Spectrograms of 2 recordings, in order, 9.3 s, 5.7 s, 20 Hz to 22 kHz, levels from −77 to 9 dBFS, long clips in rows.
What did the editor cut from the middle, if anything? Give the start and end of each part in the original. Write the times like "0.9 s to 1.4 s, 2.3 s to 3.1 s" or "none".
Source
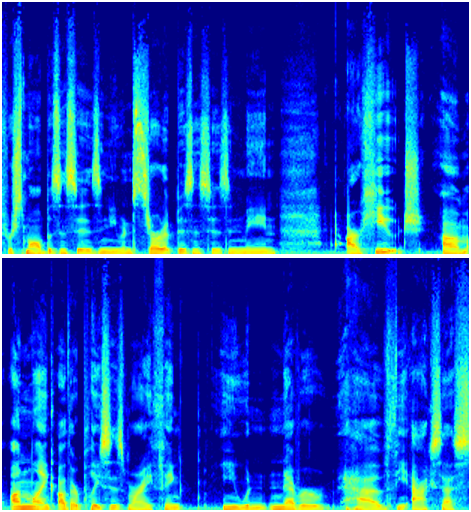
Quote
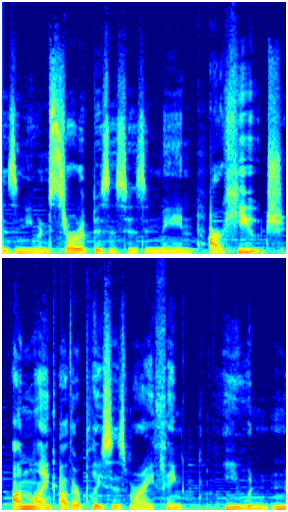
2.8 s to 3.3 s, 4.2 s to 4.7 s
